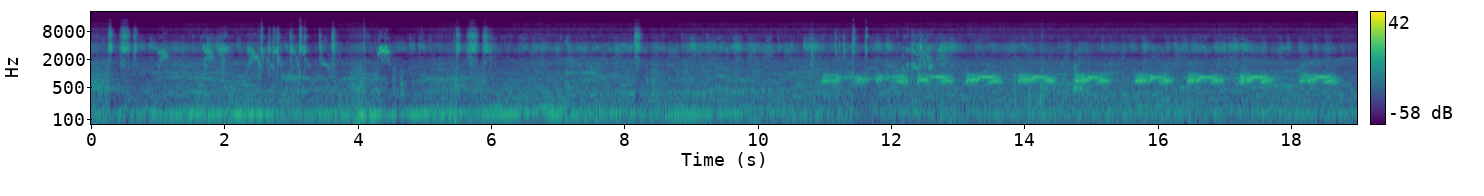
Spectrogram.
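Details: Caged budgerigars chatter with sharp, high chirps and scratchy warbles over a low mechanical hum.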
